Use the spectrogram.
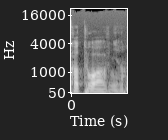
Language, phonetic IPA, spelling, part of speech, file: Polish, [kɔtˈwɔvʲɲa], kotłownia, noun, Pl-kotłownia.ogg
